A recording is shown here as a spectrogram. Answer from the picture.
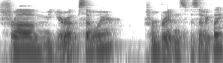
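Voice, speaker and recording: With an American accent, a man at medium pitch speaks at a moderate pace over light background noise. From Texas, San Antonio; Texas. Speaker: game developer streamer; live streamer coding. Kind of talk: live coding stream chat. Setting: live stream. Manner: halting, many fillers. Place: home room.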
